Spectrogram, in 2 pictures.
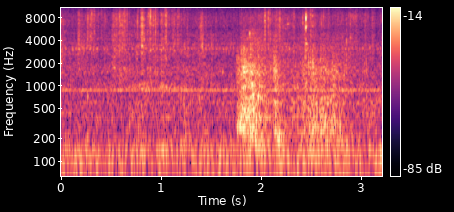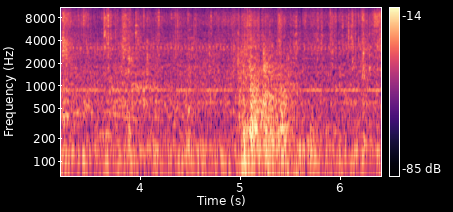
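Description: Outdoor street noise: a steady low rumble with a faint steady hum and many small clicks, and two louder rushes of noise, about two and five seconds in.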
